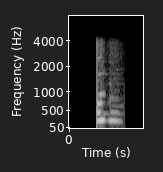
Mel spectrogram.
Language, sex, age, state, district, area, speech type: Manipuri, female, 60+, Manipur, Imphal East, rural, conversation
